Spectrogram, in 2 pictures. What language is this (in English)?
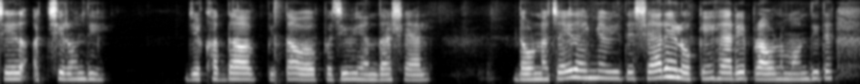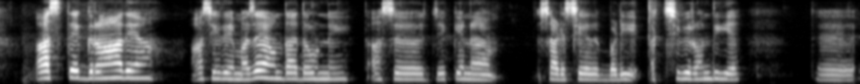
Dogri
